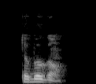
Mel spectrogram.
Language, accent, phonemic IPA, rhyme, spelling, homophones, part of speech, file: French, France, /tɔ.bɔ.ɡɑ̃/, -ɑ̃, toboggan, toboggans, noun, LL-Q150 (fra)-toboggan.wav
- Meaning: slide (in a playground)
